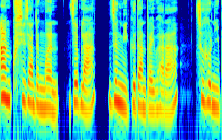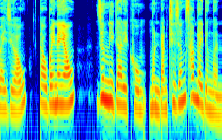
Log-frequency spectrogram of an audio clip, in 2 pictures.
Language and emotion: Bodo, happy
